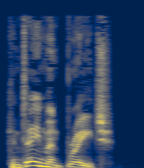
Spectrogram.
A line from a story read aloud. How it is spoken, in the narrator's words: barked one of the guards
